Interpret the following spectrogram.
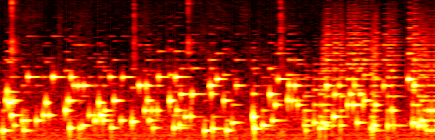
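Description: FL Studio's Sytrus FM synthesizer playing a dense cascade of short plucked notes at random pitches, the 'twinkling' effect made with the piano roll's Randomize function. The sound grows brighter shortly before the end.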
